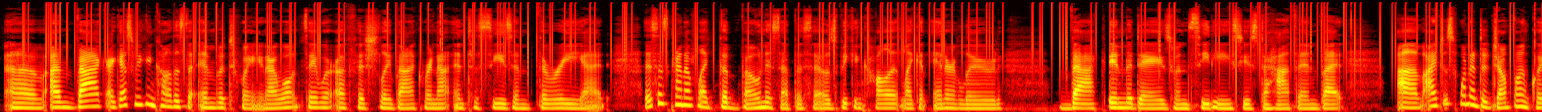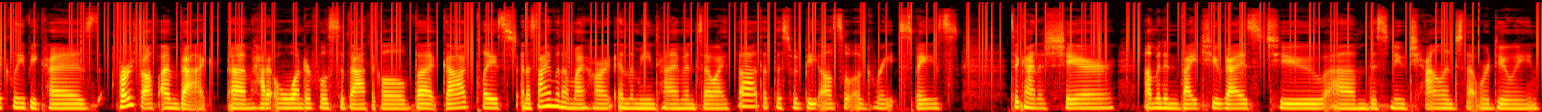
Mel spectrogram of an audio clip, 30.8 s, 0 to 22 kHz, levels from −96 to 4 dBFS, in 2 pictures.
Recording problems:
crackle, like an old record; noticeable; 10 dB below the speech
uneven, jittery; strongly; from 2 to 29 s

